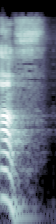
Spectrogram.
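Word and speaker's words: אף: El Rebbe durante esta sijá habló mucho de una palabra en hebreo, la palabra af. Af se escribe con alef y con fei.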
